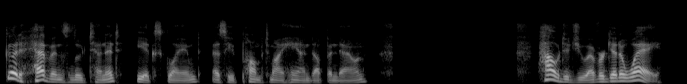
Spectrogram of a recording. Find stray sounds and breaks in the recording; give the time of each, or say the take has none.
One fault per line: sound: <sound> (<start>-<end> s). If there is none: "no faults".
no faults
